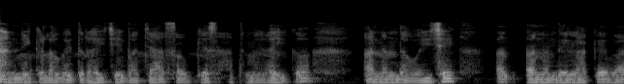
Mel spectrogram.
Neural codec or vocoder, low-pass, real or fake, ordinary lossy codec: vocoder, 24 kHz, 100 mel bands, Vocos; 7.2 kHz; fake; Opus, 64 kbps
